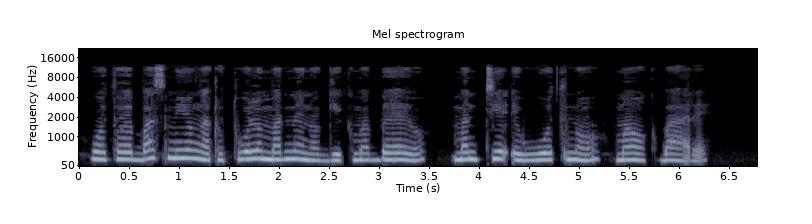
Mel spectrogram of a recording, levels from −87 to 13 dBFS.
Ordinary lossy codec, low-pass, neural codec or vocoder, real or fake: AAC, 32 kbps; 19.8 kHz; none; real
